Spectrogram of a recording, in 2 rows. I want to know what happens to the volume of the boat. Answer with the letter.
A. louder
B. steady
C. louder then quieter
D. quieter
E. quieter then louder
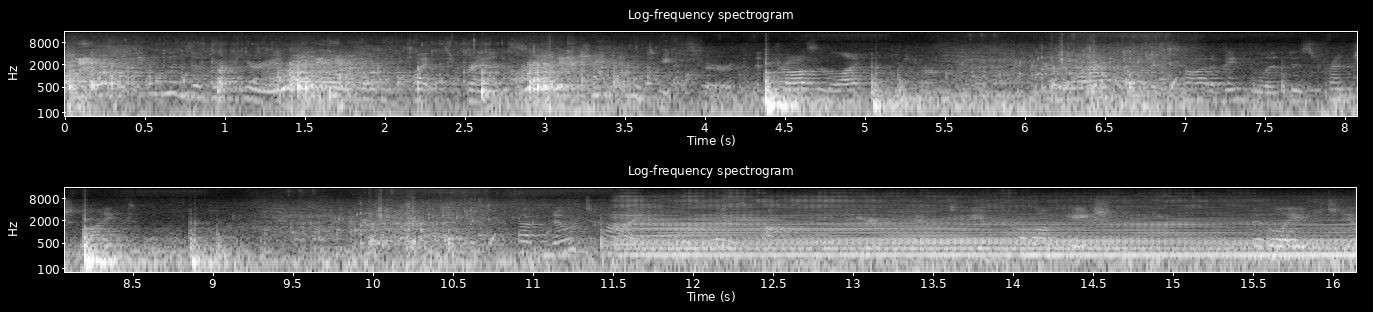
B.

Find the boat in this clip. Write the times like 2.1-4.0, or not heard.
0.0-16.1.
